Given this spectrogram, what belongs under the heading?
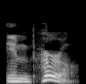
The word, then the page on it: impearl: British English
